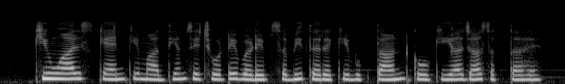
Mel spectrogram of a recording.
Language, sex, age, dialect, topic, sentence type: Hindi, female, 18-24, Hindustani Malvi Khadi Boli, banking, statement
